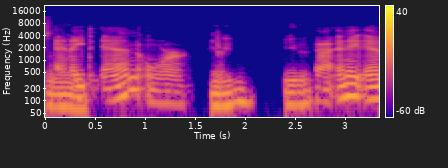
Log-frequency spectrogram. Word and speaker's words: n8n: N8, and how do you pronounce that? Is it a NAN? I guess Is it a N8N or either? Yeah, N8N it's an automation project, similar to Node-RED, if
